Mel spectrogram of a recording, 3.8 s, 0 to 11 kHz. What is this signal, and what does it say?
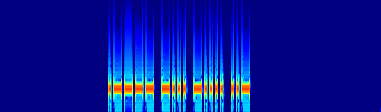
Morse code, heard as a keyed tone, about 44 wpm, 700 Hz. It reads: 1B6U
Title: Four Challenging Letter-Number Combinations 45wpm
